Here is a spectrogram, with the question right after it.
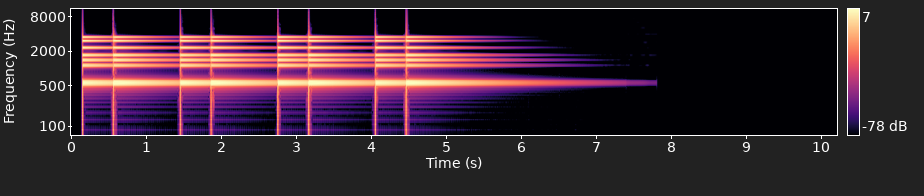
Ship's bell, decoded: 8

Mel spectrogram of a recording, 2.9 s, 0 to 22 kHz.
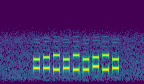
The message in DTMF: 453431834

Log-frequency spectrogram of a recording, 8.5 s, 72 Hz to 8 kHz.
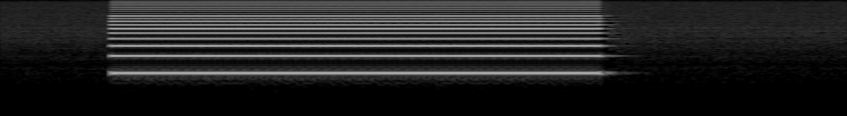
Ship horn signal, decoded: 1 long

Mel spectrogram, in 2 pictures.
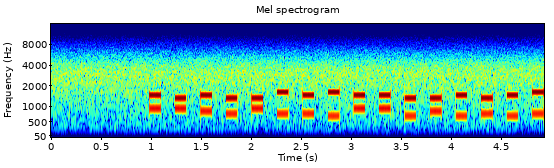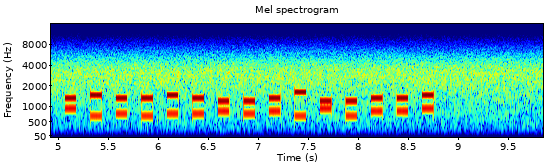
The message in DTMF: #0950B6A##28353B035265748A*188#

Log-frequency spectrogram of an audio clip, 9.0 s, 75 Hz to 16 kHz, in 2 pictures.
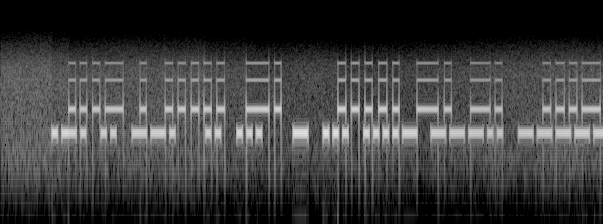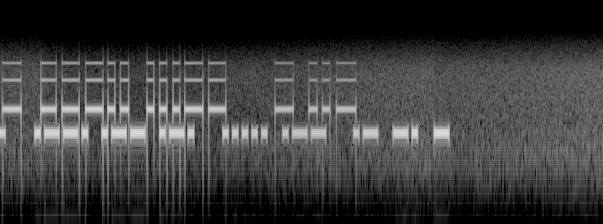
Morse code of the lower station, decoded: RIG IS TS480 PWR 5W ANT

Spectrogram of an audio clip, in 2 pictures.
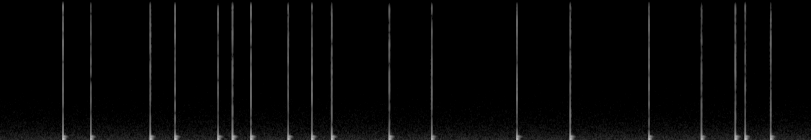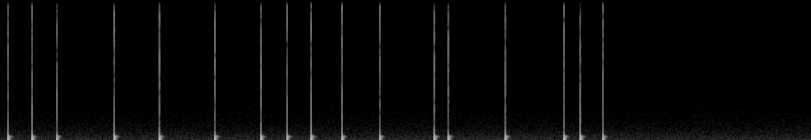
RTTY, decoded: none

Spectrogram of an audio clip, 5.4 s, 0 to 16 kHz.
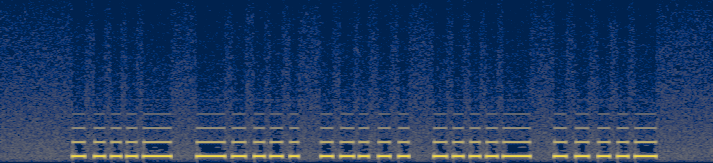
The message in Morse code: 46544

